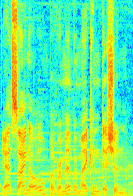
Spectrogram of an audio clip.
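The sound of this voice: A man's nasal, put-on character voice, high in pitch, at a moderate pace over loud music in the background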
